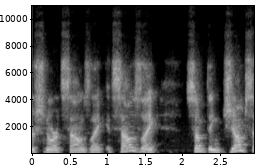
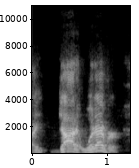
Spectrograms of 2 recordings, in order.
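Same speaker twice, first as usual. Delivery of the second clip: plain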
